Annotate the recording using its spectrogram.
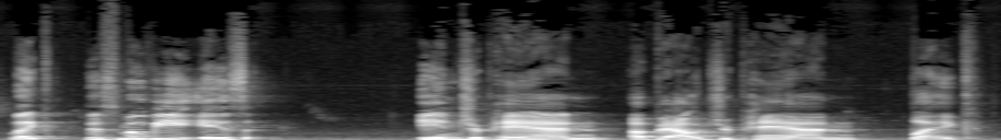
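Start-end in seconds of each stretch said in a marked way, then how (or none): none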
